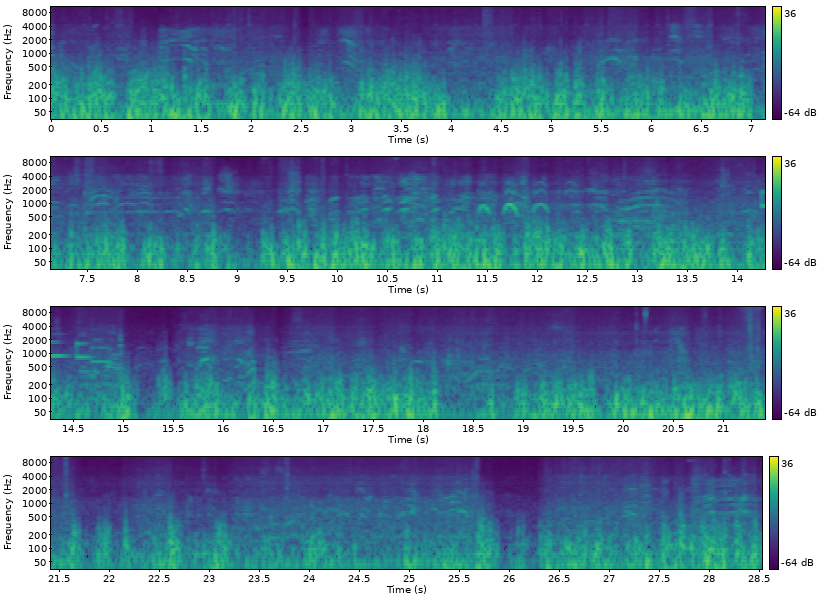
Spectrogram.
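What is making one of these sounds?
Young men shout across a sports field in the distance.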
